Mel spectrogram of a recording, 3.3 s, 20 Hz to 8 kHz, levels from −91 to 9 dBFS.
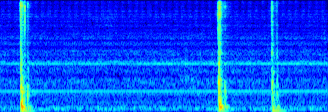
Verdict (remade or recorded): remade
